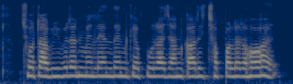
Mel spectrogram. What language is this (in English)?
Magahi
